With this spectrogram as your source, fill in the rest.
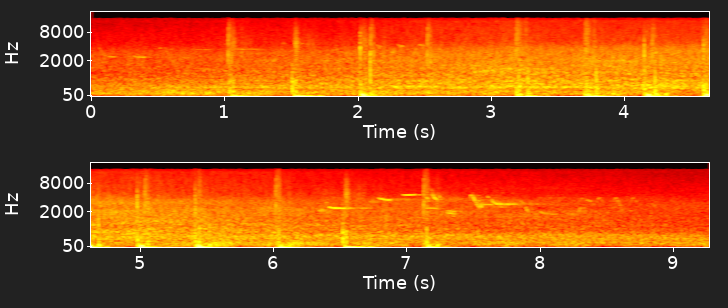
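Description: Footsteps thud on a wooden floor.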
